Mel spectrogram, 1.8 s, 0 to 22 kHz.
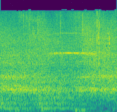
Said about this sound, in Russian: по-моему, скандируют наши болельщики, требуя еще одну. 5-0 мало, вот 6-0, да, было бы, видимо, для них э, очень-очень э, хорошо.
